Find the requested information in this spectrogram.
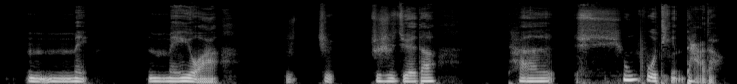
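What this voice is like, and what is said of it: Quiet, hesitant soft voice. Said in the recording (Chinese): “小声的说”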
